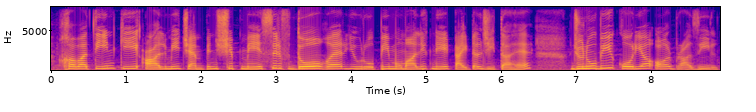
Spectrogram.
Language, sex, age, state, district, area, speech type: Urdu, female, 18-30, Delhi, East Delhi, urban, read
